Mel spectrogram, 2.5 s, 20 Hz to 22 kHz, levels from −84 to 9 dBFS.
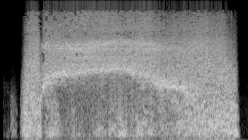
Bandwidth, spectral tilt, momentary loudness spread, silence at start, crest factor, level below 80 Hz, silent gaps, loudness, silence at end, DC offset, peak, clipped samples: over 20 kHz; -1 dB/octave; 3 LU; 0.1 s; 6 dB; -32 dBFS; none; -3 LUFS; 0.1 s; under 0.1%; 0 dBFS; 2%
